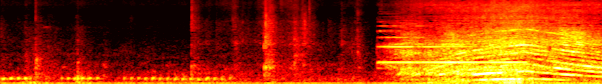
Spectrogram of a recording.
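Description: Vacuum cleaner switched on about four seconds in, its motor whine climbing in pitch and then starting to fall away near the end. Before it there are light clicks and knocks of things being handled.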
